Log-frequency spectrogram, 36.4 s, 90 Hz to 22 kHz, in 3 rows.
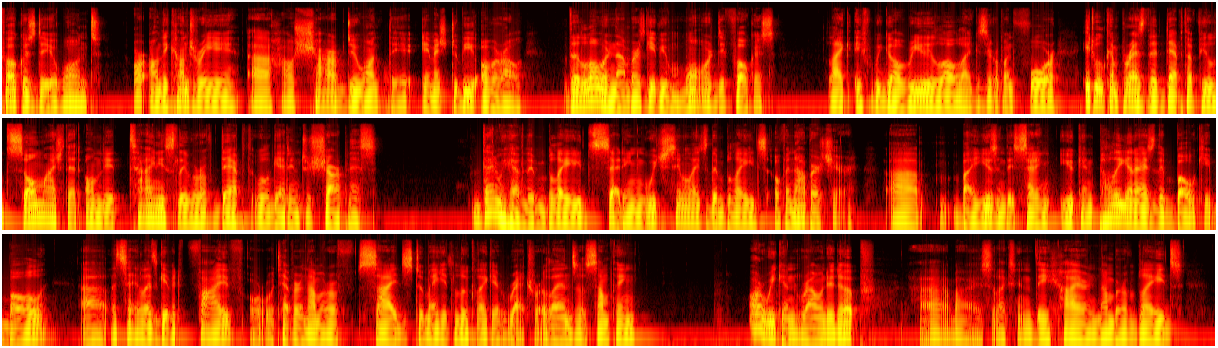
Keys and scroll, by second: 26.1 5, 32.4 typing, 35.7 3.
